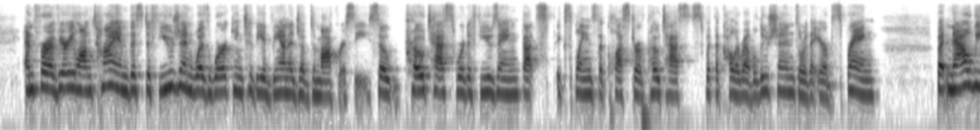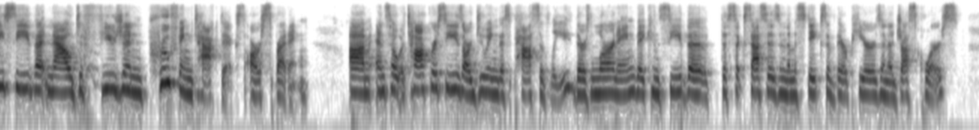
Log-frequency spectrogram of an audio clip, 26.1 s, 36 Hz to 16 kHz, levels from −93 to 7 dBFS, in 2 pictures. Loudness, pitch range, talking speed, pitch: -21 LUFS, 200-240 Hz, 160 wpm, 215 Hz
